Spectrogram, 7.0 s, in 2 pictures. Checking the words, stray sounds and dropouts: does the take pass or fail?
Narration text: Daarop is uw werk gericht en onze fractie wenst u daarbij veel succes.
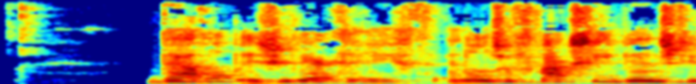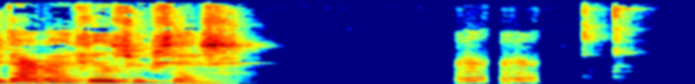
fail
